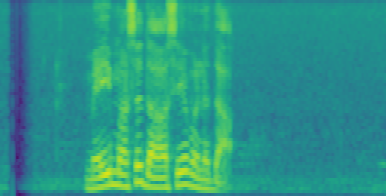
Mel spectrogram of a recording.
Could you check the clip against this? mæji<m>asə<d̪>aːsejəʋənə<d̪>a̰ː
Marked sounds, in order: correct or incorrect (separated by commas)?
correct, correct, correct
